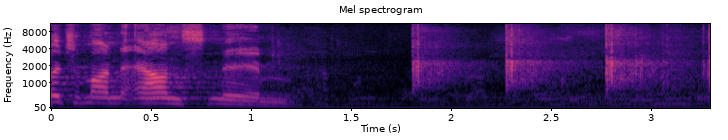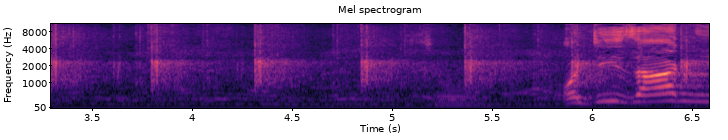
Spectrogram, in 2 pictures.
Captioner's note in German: Beifall DIE LINKE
